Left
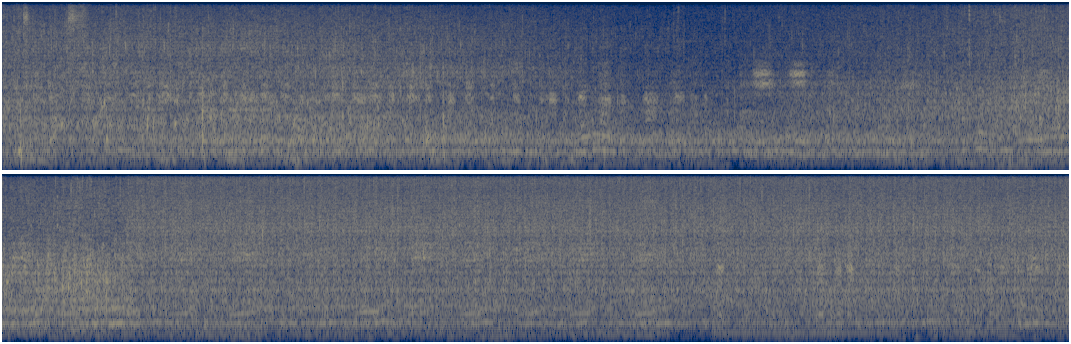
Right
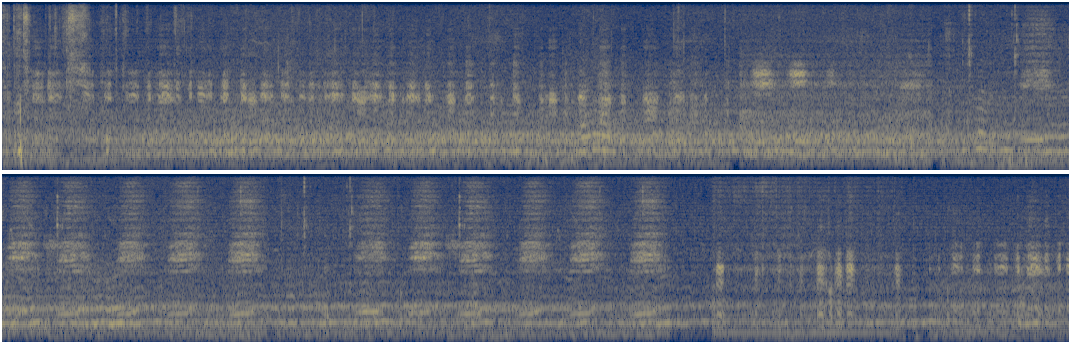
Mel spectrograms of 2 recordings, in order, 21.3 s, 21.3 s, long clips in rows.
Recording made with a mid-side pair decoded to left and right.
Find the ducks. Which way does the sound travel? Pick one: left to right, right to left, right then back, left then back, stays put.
stays put.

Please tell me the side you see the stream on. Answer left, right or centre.
left.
